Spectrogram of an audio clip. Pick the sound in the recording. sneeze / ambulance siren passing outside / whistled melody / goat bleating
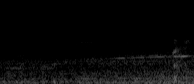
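ambulance siren passing outside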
